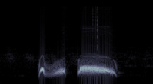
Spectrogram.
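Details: Decoy spotted dove cooing to attract wild doves: one brief upslurred note, then a sustained purring coo that drops at its end, with no other sounds.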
